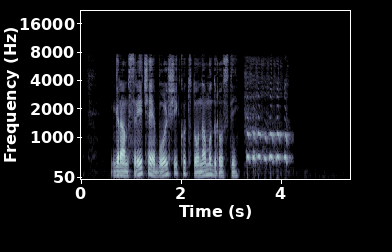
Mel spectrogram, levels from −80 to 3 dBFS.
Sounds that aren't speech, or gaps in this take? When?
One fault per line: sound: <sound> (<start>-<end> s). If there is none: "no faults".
sound: laugh (3.3-4.3 s)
